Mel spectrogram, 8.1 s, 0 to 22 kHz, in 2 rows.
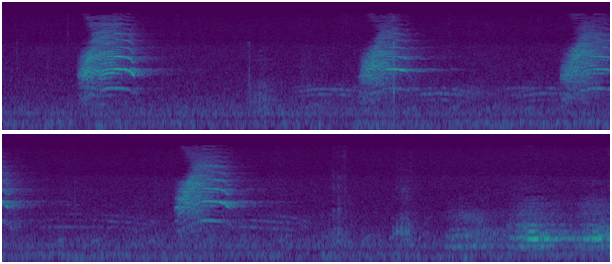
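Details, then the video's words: Jaguarundi, the only one kept in Japan, at Higashiyama Zoo in July 2010: four shrill, high-pitched cries, each about a third of a second, repeated roughly every one and a half seconds, then fainter background noises. "ジャガランディの鳴き声 Jaguarundi Cry"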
